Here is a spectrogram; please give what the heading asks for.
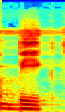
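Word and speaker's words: bake: अब इस ए का उच्चारण ए की मात्रा और के से क हो गया और इस इ का उच्चारण नहीं करेंगे। यह लिखा आपका बेक। किसी भी शब्द के लास्ट में इ लिखा होता है तो उसे नहीं पढ़ा जाता है।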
